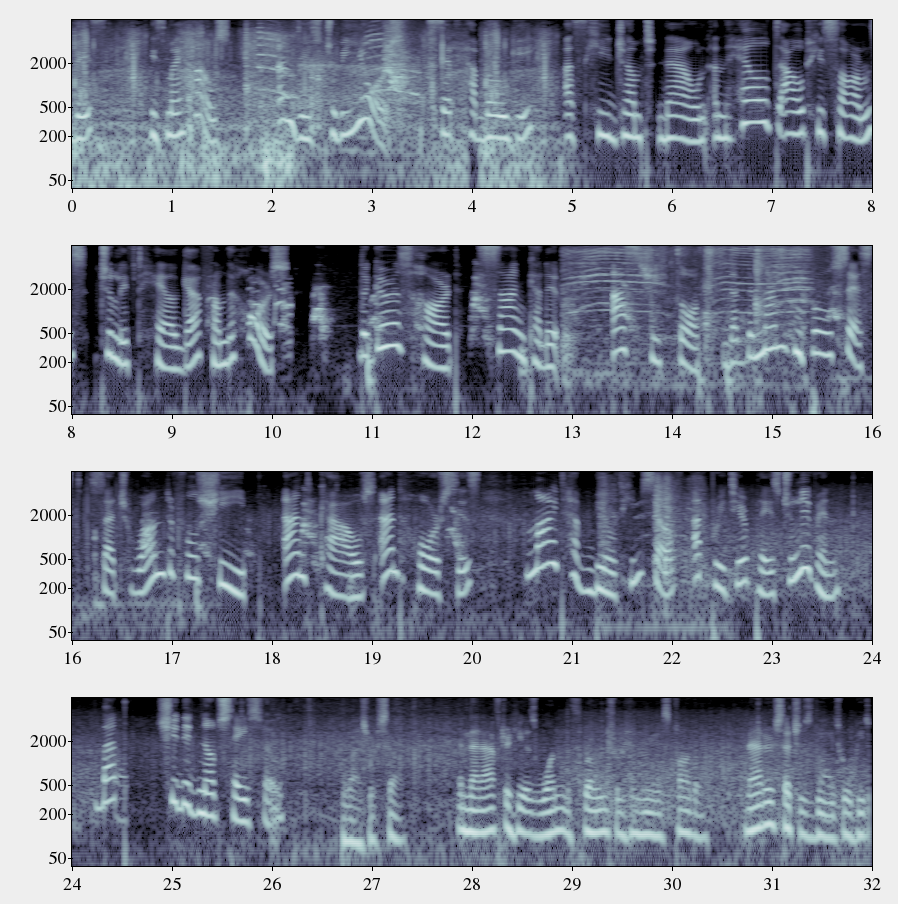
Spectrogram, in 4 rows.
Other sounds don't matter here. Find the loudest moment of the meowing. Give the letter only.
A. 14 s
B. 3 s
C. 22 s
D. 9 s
B.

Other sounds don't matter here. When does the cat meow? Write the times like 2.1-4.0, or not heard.
1.9-3.5, 12.9-15.4, 21.3-22.6.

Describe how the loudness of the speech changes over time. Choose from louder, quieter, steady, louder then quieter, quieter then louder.
steady.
